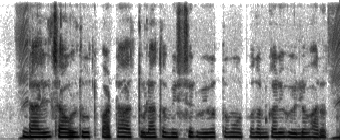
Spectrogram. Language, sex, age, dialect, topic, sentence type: Bengali, female, 18-24, Rajbangshi, agriculture, statement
